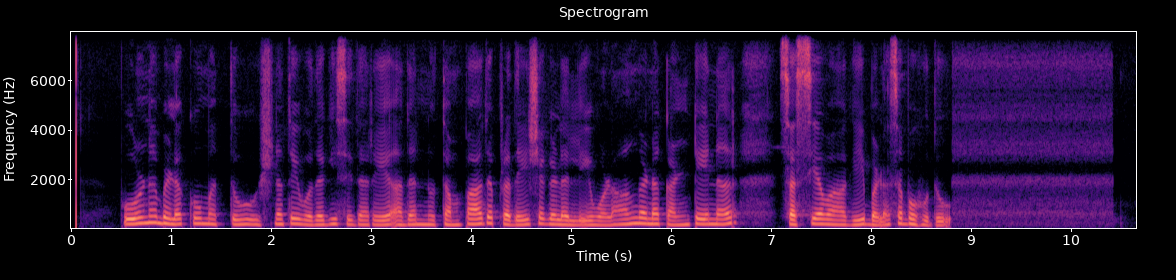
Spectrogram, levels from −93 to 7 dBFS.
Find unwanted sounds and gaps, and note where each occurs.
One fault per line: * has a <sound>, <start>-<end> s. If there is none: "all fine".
all fine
